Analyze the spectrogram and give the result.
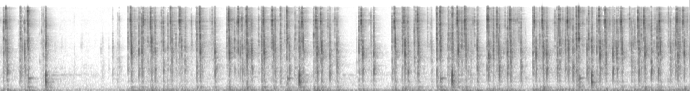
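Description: Both hands type with fingertips on a black plastic backlit mechanical keyboard with blue switches. Rapid, bright, clicky keystrokes come in quick bursts, with a brief pause near the start and another midway. The clicks are sharp and short with almost no low end.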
